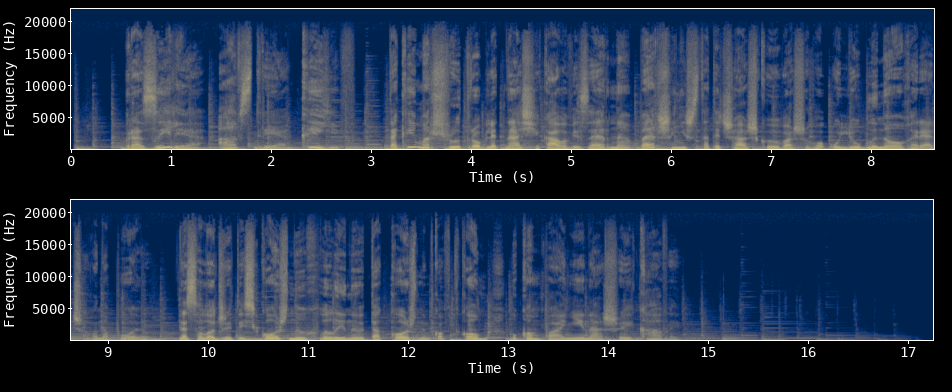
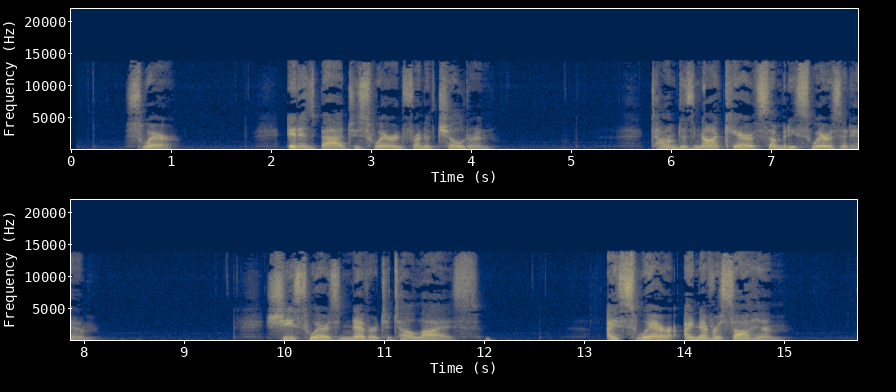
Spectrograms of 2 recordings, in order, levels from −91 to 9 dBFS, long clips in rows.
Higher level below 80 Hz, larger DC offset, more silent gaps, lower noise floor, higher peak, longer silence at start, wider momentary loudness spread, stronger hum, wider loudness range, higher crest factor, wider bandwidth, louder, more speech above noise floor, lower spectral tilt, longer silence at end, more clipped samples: first, -42 dBFS vs -70 dBFS; neither; neither; second, -67 dBFS vs -71 dBFS; second, -6 dBFS vs -2 dBFS; second, 0.05 s vs 0.55 s; second, 8 LU vs 12 LU; neither; about the same, 6 LU vs 4 LU; about the same, 18 dB vs 22 dB; first, 19.5 kHz vs 14 kHz; about the same, -23 LUFS vs -21 LUFS; second, 44 dB vs 49 dB; first, -5 dB/octave vs -2 dB/octave; first, 1.5 s vs 0.8 s; neither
